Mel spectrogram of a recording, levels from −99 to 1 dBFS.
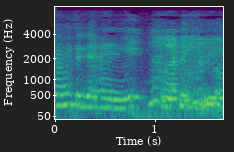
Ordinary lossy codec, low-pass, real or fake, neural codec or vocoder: MP3, 48 kbps; 7.2 kHz; fake; autoencoder, 48 kHz, 32 numbers a frame, DAC-VAE, trained on Japanese speech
